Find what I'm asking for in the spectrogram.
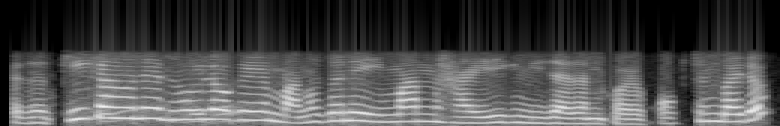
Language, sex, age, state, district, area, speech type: Assamese, female, 60+, Assam, Dibrugarh, rural, conversation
